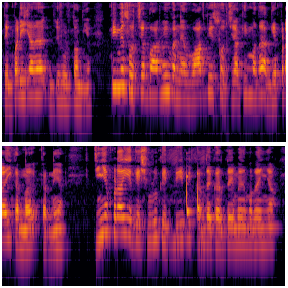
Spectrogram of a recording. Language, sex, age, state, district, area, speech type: Dogri, male, 30-45, Jammu and Kashmir, Reasi, rural, spontaneous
